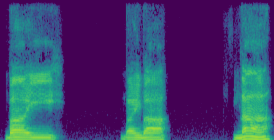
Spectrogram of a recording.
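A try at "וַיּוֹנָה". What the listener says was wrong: V. is just V. And then the yod is starts a syllable. V'yonah.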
